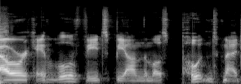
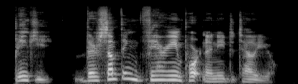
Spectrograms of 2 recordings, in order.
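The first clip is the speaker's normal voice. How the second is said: speaking more softly, higher pitch; 10 semitones higher than usual. Reading a story aloud, after a yelled wait: softer voice. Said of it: "adding in a softer voice".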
